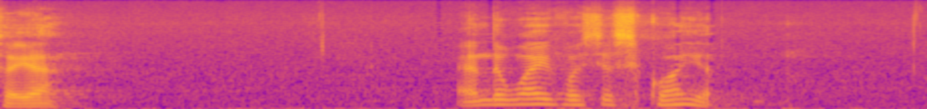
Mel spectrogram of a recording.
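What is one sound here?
An elderly man speaks calmly into a microphone, in short phrases.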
